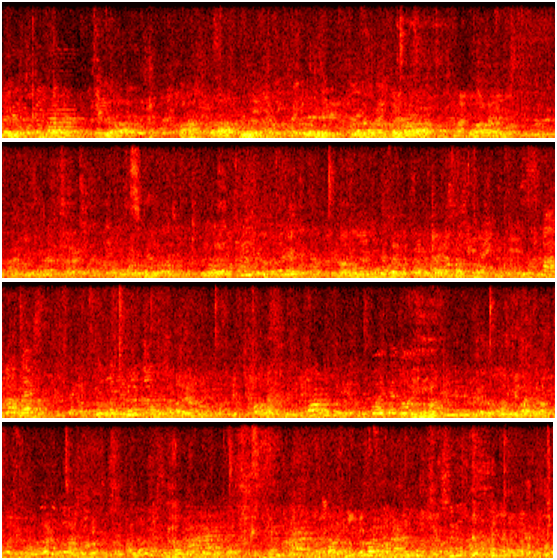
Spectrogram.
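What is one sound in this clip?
Many people talk and call out in a large echoing hall.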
